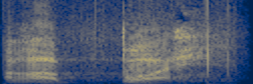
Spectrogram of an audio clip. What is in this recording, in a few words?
"oh boy", voice; ooh ahh; bert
